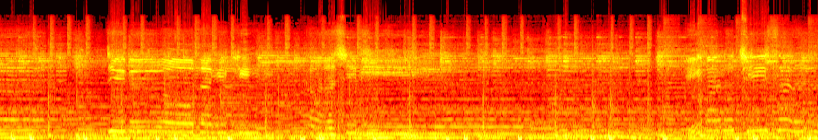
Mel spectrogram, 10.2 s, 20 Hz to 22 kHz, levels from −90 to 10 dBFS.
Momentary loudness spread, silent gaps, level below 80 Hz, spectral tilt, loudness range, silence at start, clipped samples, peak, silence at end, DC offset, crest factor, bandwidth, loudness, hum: 6 LU; none; -20 dBFS; -3.5 dB/octave; 3 LU; 0 s; 1%; 0 dBFS; 0 s; 0.6%; 10 dB; over 20 kHz; -8 LUFS; none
